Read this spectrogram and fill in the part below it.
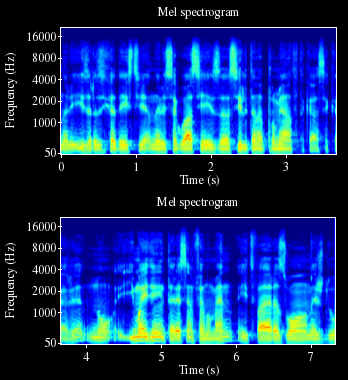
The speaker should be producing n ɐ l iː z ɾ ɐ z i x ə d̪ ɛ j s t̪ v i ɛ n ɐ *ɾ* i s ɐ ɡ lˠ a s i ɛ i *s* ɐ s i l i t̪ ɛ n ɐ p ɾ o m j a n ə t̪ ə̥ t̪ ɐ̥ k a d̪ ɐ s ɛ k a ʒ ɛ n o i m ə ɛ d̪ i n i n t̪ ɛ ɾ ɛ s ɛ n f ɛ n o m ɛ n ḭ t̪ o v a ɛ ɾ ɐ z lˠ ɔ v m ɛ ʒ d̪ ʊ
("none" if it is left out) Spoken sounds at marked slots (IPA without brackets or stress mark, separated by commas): l, z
